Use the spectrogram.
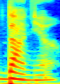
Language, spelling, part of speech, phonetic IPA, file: Polish, Dania, proper noun, [ˈdãɲja], Pl-Dania.ogg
